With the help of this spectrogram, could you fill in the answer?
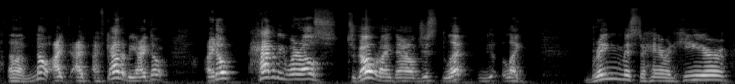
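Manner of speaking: rising panic, begging, nervous laugh; desperate pleading. Acted. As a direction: beg to be let in. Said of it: "And he says".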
